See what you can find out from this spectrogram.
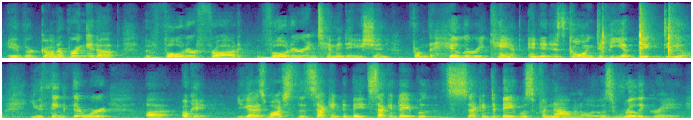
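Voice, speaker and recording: A man with a rather high voice holds forth on a livestream. He is brash, opinionated and emphatic, swearing often and talking straight to his viewers without a script. There is faint noise in the recording. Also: animated, a little fast, a bit bright. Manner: emphatic, agitated delivery. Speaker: livestreamer giving political commentary. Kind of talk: unscripted ranting livestream, reading viewer comments. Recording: noisy livestream audio.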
